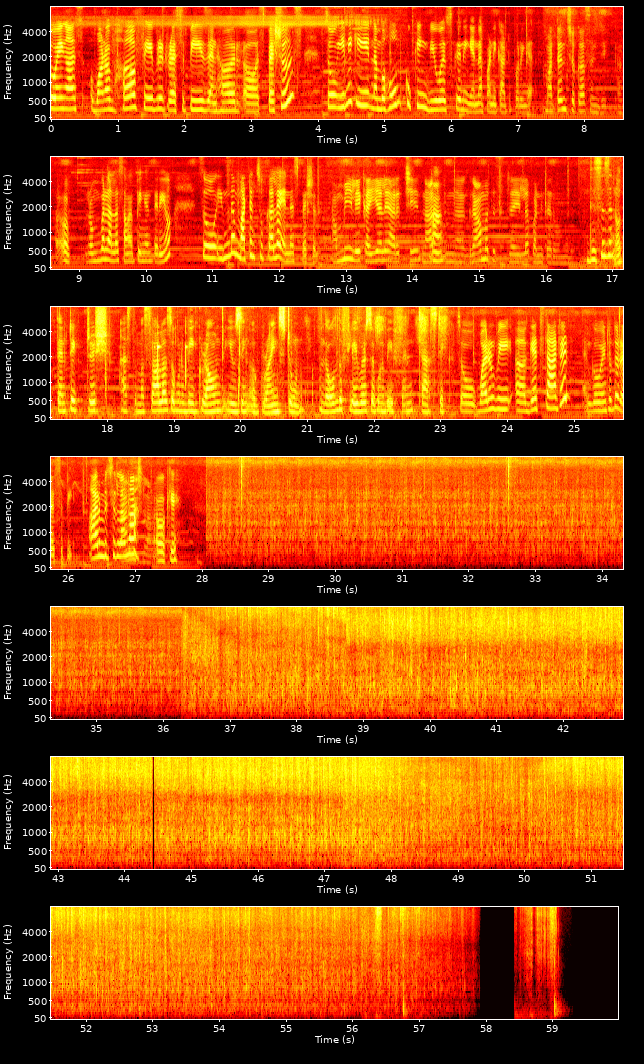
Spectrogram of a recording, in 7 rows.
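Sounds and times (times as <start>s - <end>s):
water splashing into steel bowl: 17.6s - 22.7s, 28.1s - 57.3s
water gushing from a pipe: 17.8s - 23.3s, 28.0s - 57.8s.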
